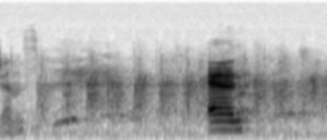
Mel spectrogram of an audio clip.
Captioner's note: applause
